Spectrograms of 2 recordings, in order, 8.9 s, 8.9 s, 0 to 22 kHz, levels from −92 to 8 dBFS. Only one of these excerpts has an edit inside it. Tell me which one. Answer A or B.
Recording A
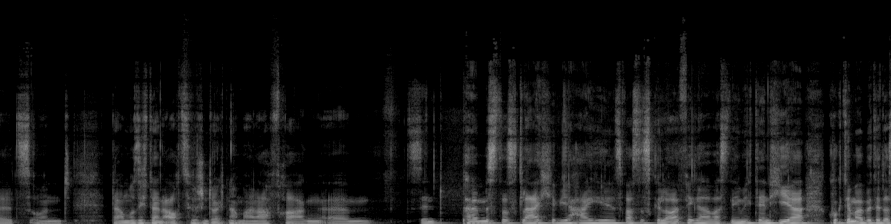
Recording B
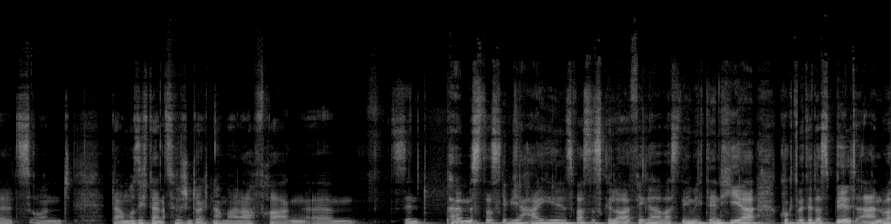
B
